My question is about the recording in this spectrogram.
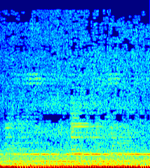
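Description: Background music: deep, sustained bass notes that shift to a new chord just after the start and again near the end, over a faint steady higher tone.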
